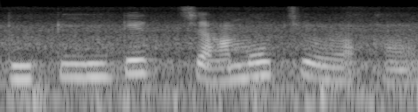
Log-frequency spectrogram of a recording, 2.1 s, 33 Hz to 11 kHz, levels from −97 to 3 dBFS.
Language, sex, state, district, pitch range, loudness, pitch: Bengali, female, West Bengal, Jhargram, 195-220 Hz, -26 LUFS, 200 Hz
